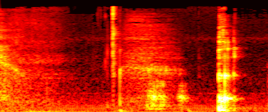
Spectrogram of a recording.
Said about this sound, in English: Well, hold on. you got all those burps in. I got them, apparently.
